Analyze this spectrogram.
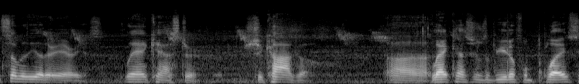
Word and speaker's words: Lancaster: I was there 3 years and went to Lancaster, not Lancaster. It's Lancaster. Lancaster, Yes, right.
